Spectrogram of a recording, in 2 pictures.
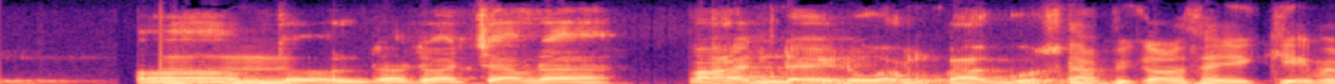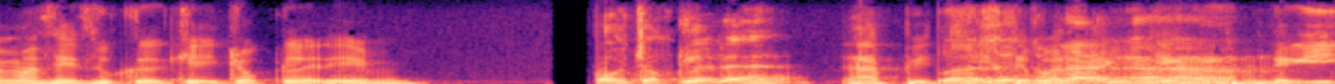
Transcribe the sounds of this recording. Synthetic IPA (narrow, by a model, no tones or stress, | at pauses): ɔbət̪ʊlamat͡ʃamat͡ʃamlah | pandajdoaŋpaɡʊst̪ap̬ikalaws̬ajəkɪk̚mẽmãŋs̬ajəs̬ukəkeʔ̚t͡ʃɔklət̪̚ɪm | ot͡ʃɔklət̪̚ət̪apiitt̪əbaaəɡi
